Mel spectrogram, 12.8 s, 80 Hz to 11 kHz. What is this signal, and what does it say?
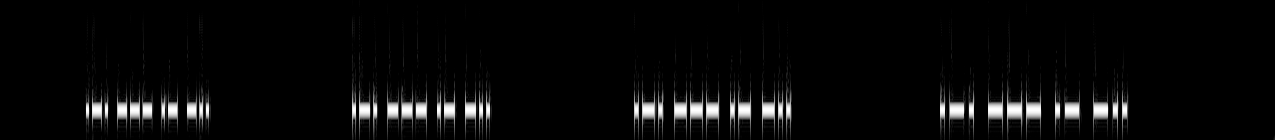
Morse code, heard as a keyed tone, about 31 wpm, 700 Hz. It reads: ROAD ROAD ROAD ROAD
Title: Speed-Racing Top 500 Words 25wpm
